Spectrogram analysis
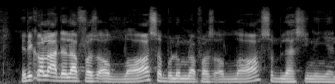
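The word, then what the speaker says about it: الله: Wallah, lafaz Allah dibaca panjang.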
